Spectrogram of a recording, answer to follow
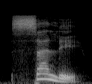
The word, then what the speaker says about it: salé: So if you don't put the accent, it means dirty, and then you pronounce it sale. But in that case here, okay, you put the accent, and it's quite important because in that case it means salted, okay?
